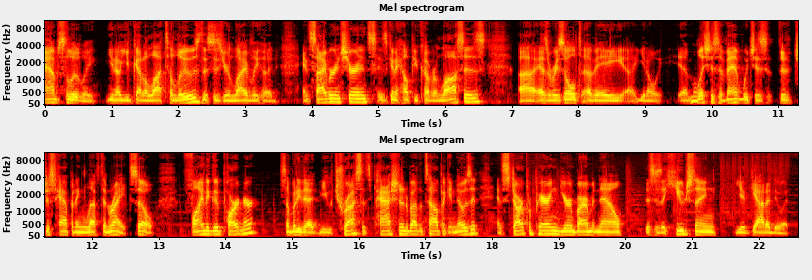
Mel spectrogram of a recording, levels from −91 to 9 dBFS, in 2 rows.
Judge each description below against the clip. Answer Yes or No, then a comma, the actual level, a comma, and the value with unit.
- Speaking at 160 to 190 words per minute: No, average, 200 wpm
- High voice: No, low, 110 Hz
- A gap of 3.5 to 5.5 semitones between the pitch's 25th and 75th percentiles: Yes, average, 3.9 semitones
